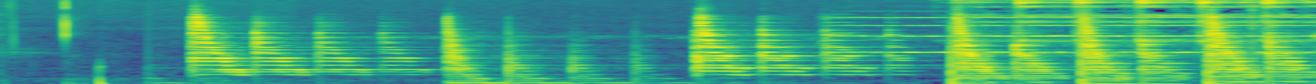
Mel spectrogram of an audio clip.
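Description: An upbeat Christmas song of bright, plucked chords over a steady low beat, with a shimmering jingle of sleigh bells joining in partway through and ringing on to the end. No one speaks.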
